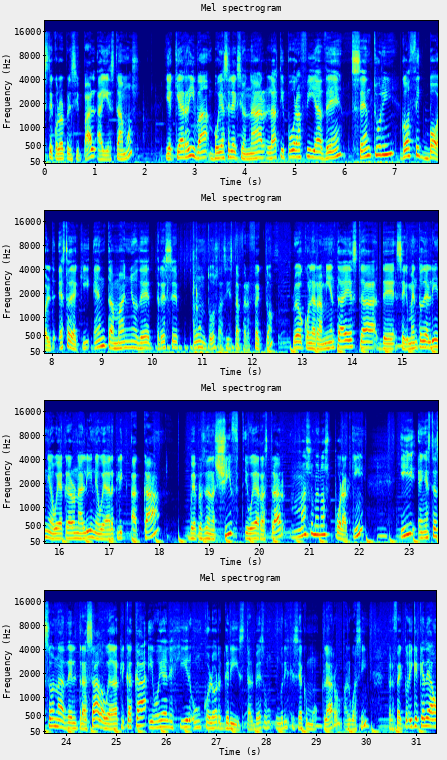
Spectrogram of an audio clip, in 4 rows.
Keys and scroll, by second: 6.0 c, 6.6 t, 7.0 o, 10.2 3, 10.7 Return.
